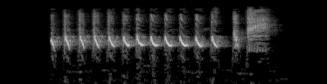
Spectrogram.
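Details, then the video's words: Kapas tembak sooty-headed bulbul, recorded clean: a quick series of about twelve sharp chips, steady in pitch, ending in a brief harsher buzzy burst. "KAPAS TEMBAK SUARA ASLI SUPER JERNIH"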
